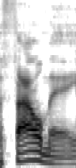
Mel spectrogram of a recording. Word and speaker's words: Falme: Let me say real quick, Falme, that's wrong. It's Falm.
